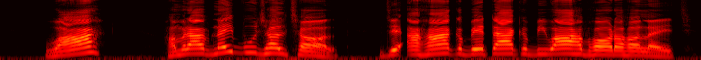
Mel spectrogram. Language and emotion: Maithili, surprised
